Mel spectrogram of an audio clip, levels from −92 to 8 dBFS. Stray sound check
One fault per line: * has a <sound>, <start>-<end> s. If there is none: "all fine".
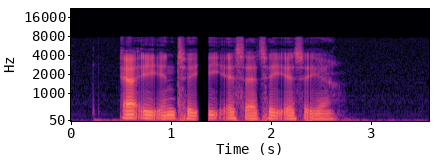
* has a dropout, 1.3-1.4 s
